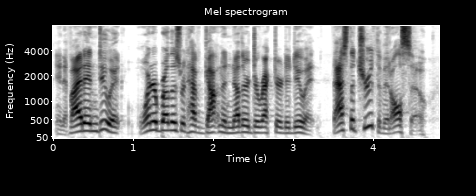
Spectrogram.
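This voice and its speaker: A man voicing an animated film director who recalls events with emphatic, dramatic pauses, as in an interview. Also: a little high, close to an everyday voice. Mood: earnest, resigned. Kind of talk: acted reading of interview quotes.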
